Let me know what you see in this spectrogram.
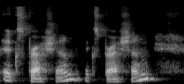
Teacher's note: the stress in expression is on the second syllable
